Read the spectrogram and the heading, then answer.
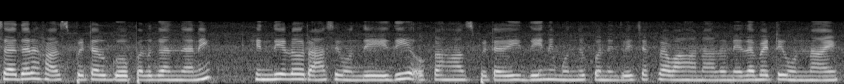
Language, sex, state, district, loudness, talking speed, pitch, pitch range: Telugu, female, Telangana, Adilabad, -13 LUFS, 130 wpm, 210 Hz, 205-225 Hz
